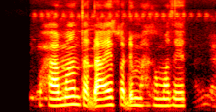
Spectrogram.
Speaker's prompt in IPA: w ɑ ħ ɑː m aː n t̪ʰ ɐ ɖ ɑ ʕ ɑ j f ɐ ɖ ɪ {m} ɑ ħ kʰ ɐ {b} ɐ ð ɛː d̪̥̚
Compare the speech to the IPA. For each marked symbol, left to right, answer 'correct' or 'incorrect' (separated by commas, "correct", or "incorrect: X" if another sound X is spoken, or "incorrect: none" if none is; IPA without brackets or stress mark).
correct, incorrect: m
